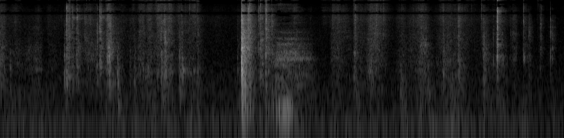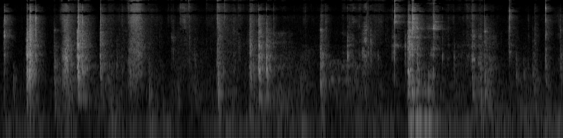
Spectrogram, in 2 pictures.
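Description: Irregular clicks, taps and knocks of hand tools working at a stuck motorcycle part pressed into a bakelite grommet, as it is forced out. A sharp knock comes about four seconds in.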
